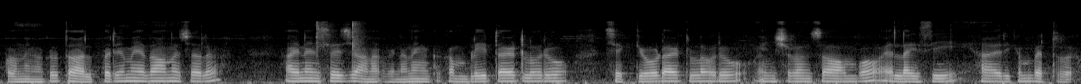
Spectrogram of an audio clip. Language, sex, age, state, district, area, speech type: Malayalam, male, 45-60, Kerala, Wayanad, rural, spontaneous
